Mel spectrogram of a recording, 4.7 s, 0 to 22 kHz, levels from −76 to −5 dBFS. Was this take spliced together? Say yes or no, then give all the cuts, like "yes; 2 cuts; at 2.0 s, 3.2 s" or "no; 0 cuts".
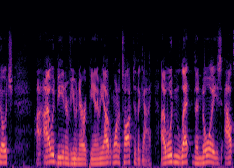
no; 0 cuts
